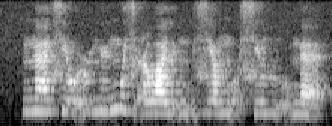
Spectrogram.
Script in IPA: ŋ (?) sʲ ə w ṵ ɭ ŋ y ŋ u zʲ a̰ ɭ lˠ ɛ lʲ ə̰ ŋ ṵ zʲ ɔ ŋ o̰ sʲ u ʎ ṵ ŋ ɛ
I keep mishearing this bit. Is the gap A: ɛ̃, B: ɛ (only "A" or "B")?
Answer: A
